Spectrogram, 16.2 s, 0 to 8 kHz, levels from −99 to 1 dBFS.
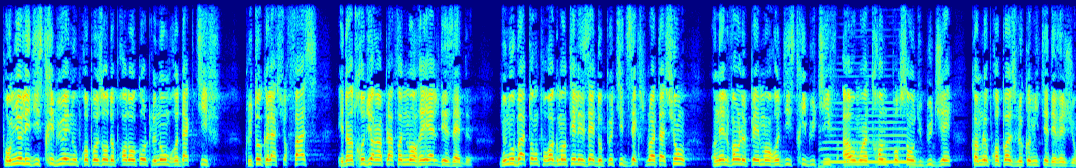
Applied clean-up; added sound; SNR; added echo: none; Bowed string instrument; 10 dB; none.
